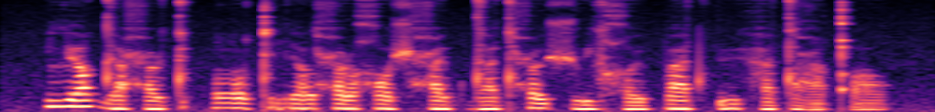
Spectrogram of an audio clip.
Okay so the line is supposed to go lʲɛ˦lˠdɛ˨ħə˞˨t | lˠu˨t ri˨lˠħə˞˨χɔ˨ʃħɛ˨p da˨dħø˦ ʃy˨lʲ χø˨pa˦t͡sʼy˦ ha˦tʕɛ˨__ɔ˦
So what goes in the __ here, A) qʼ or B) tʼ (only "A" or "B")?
A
